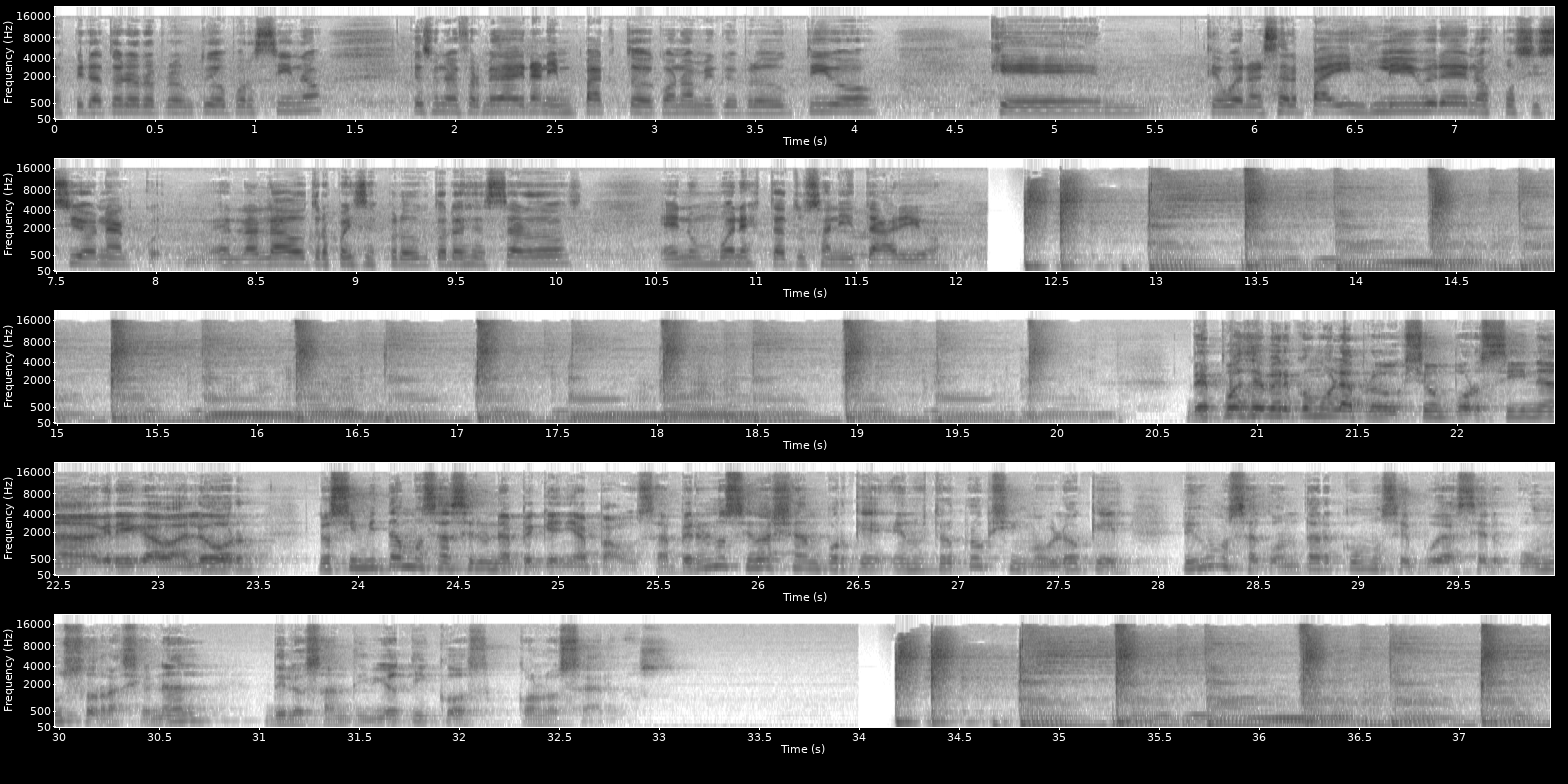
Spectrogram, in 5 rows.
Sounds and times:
Music: 12.3 - 20.4, 34.2 - 37.4
Speech: 20.7 - 33.1.

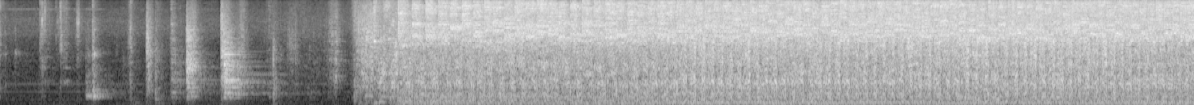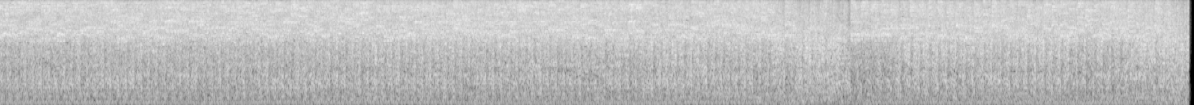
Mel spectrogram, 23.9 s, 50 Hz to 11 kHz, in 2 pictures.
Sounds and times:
Engine: 3.5 - 23.8.

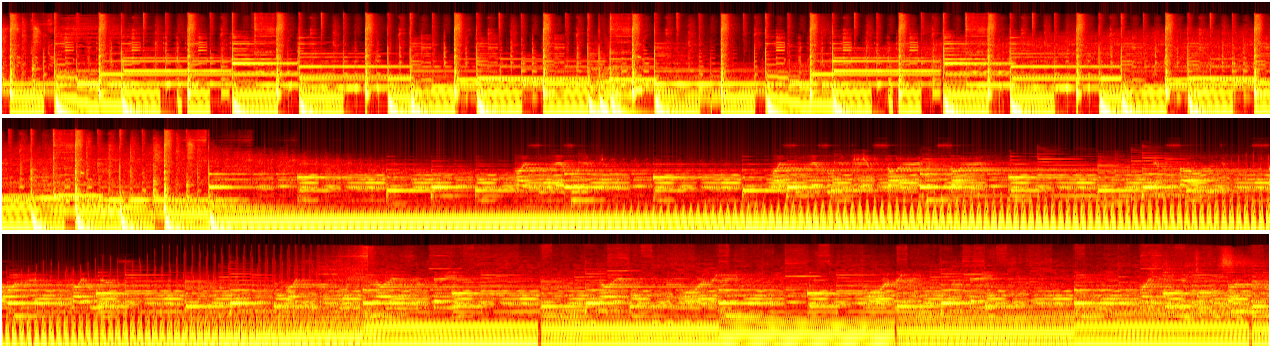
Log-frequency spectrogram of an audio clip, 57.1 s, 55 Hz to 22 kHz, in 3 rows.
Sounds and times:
Music: 0.0 - 57.0.

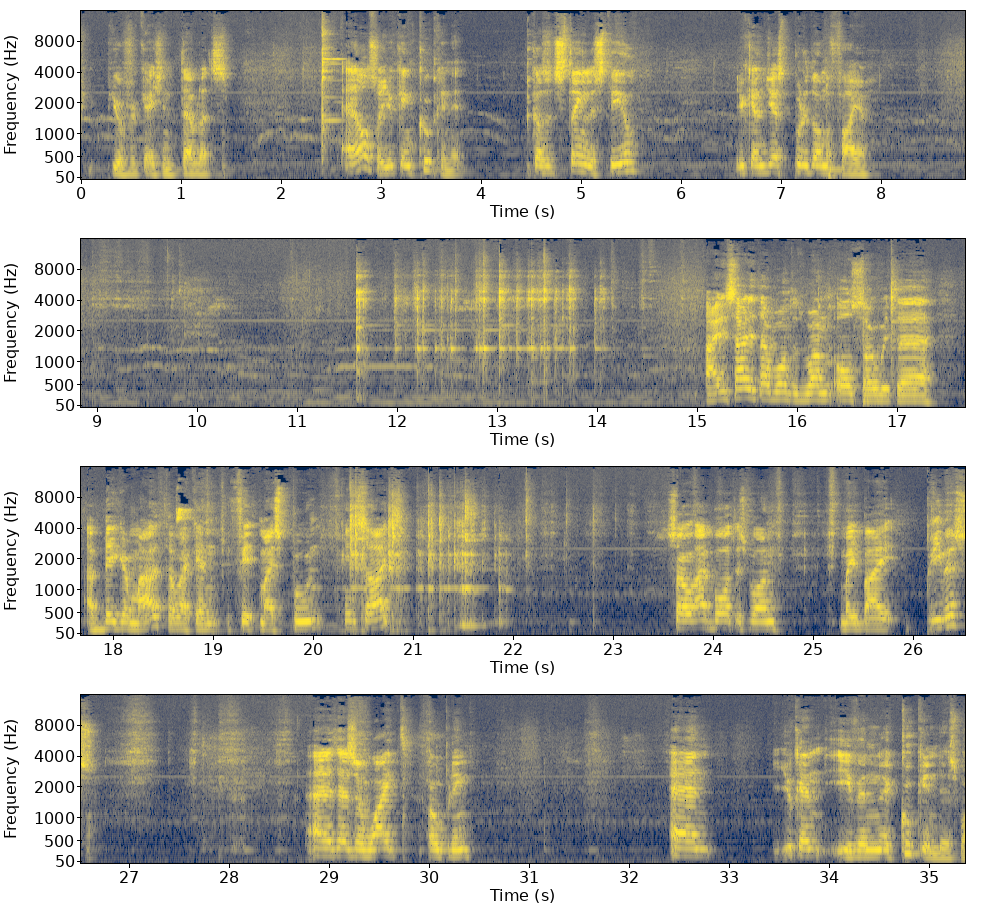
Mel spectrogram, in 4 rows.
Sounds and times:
Speech: 0.0 - 1.5, 2.1 - 5.6, 6.5 - 8.0, 15.1 - 20.8, 23.6 - 26.7, 28.8 - 30.5, 32.4 - 35.3
Music: 0.0 - 24.0.

